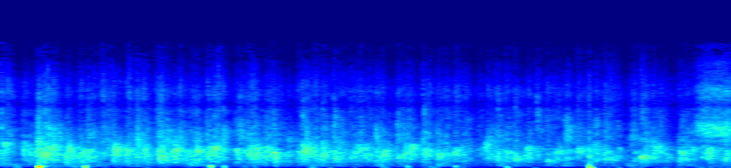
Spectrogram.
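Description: A crowd applauds with dense, steady clapping throughout, a few sharper individual claps standing out above the continuous patter.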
